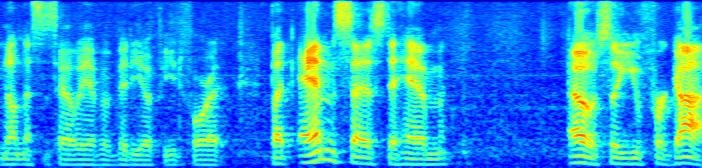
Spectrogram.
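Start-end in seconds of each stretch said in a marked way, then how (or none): 4.3-5.3 mock passive-aggressive, slower. Retelling what one person said to another about forgetting, mock passive-aggressive. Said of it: "Like really passive aggressive".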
